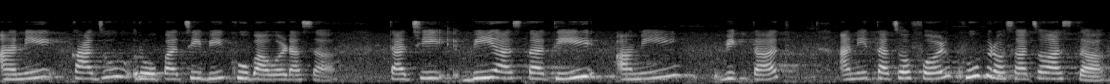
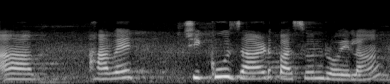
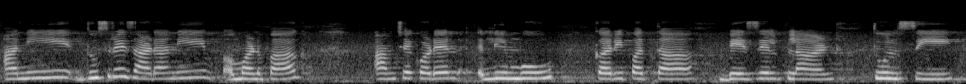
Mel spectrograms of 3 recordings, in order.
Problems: background sounds at intervals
